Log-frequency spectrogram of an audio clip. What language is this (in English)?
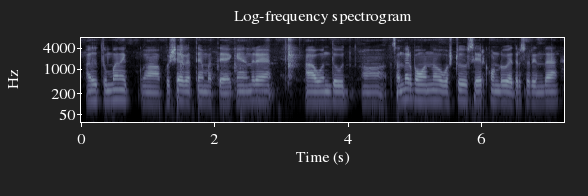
Kannada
